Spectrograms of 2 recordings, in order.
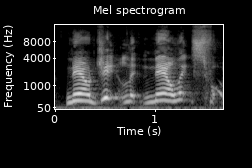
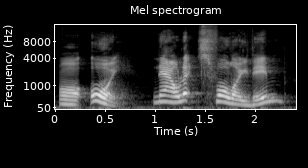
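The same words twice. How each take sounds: First: Put-on slipping into a higher Australian accent; [name]'s line in a high Australian twang. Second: Put-on a louder Australian accent, starting with oi; [name]'s order with an Australian oi. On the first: [name] giving orders to the group, in an Australian accent. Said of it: "it's Australian again". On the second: [name] ordering everyone to follow Dave, in an Australian accent. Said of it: "it's Australia".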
